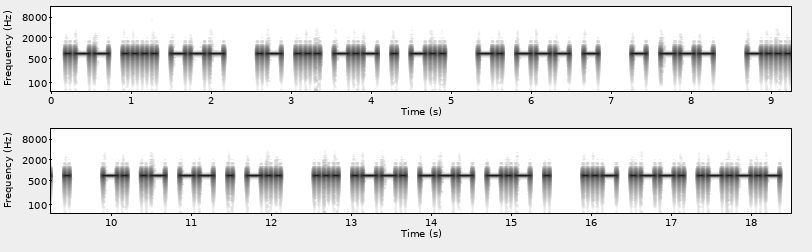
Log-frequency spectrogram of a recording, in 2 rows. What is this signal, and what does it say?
Morse code, heard as a keyed tone, about 20 wpm, 700 Hz. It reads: WHO ASKED NOT TO BE NAMED SPOKE UP.
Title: Sentences with 6-Word Phrases - Spoken Beginning - 20wpm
